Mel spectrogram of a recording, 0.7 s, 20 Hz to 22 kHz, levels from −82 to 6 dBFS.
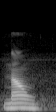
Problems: constant background noise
